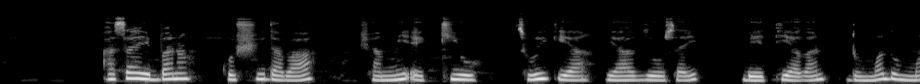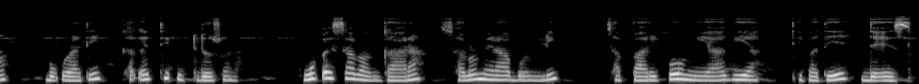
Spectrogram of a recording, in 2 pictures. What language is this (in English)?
Wolaytta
